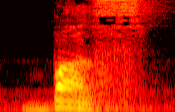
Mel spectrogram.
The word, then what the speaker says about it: bass: b a s s bus first meaning the fish rhymes with class and b-a-s-s bus second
